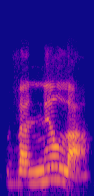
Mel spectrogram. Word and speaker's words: vanilla: vanilla we have to be sure to pronounce these two l's vanilla same thing in this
